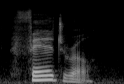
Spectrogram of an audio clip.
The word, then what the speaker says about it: federal: Federal. The second E is missing. Not federal. Federal. General.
